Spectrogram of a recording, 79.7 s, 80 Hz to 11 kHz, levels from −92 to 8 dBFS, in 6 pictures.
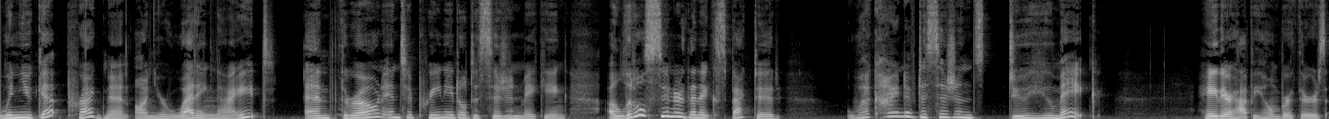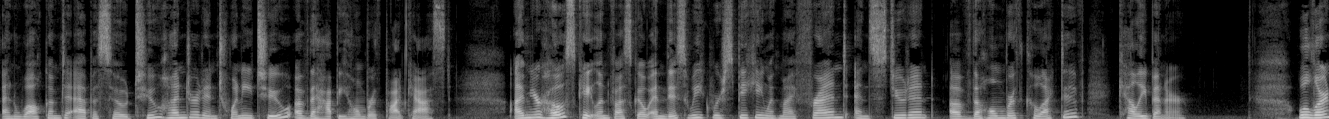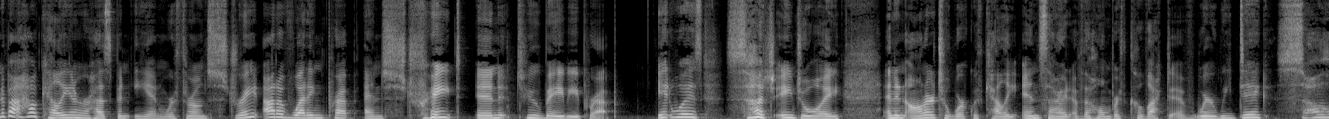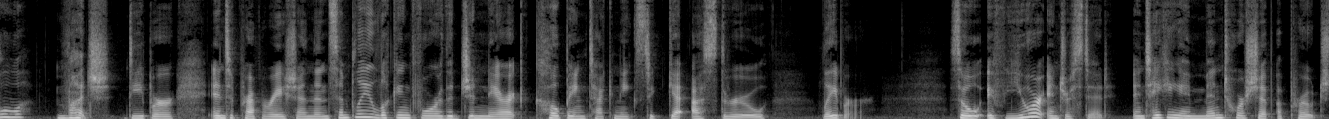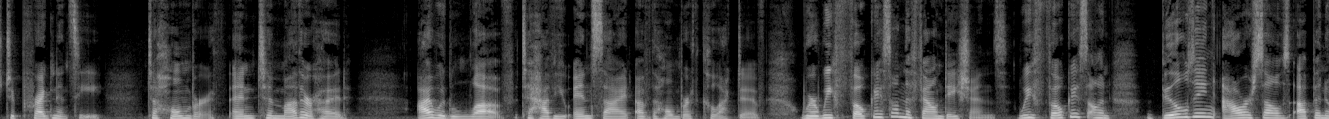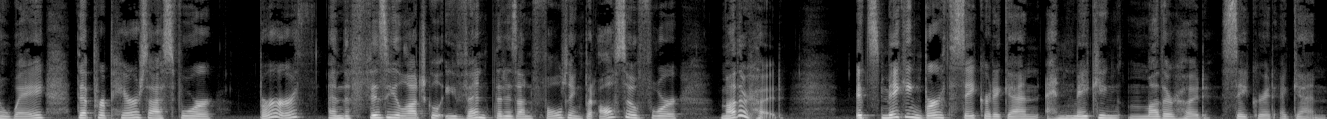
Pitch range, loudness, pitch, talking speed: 180-235 Hz, -23 LUFS, 205 Hz, 150 wpm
